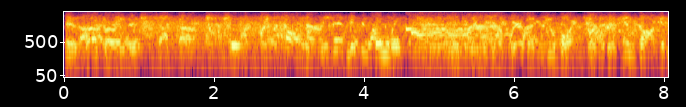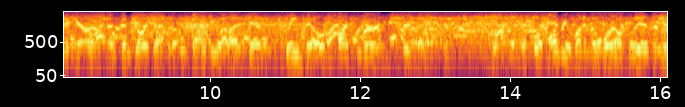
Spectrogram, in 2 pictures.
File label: radio; 660 wlfj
